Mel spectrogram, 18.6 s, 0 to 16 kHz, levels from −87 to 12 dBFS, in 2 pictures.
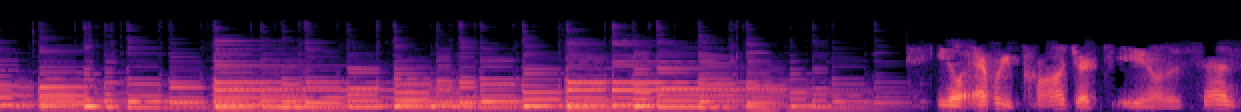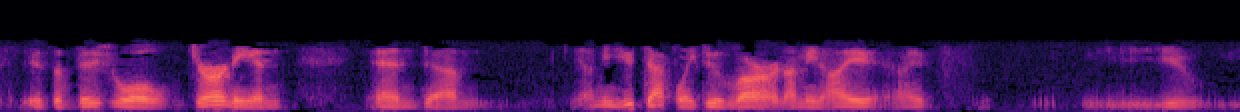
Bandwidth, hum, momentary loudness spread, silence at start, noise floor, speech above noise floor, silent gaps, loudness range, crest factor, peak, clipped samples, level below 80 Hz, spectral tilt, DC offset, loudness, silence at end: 6.8 kHz; none; 15 LU; 0 s; -58 dBFS; 34 dB; none; 7 LU; 18 dB; -4 dBFS; under 0.1%; -56 dBFS; -8.5 dB/octave; under 0.1%; -22 LUFS; 0 s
